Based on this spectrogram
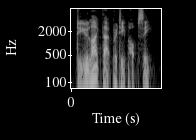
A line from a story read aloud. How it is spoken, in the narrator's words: he murmured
